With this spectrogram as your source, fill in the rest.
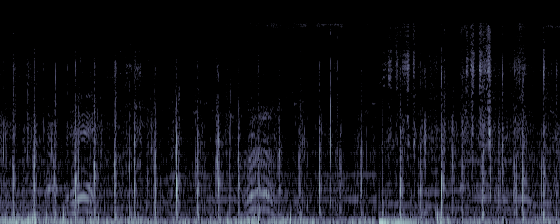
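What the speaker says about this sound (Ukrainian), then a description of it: "Ну величезна кобила." Hooves of a huge Belgian draft mare clip-clop on hard ground in an irregular walking rhythm, close by and partly under people talking and calling out.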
